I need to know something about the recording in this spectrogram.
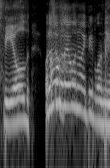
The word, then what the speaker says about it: Illinois: is silent like on Illinois the S is silent okay it's not fine line Wine and Liquors is it not Jewels either or Aldi or Soldiers Field what is it with Illinois people in the S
